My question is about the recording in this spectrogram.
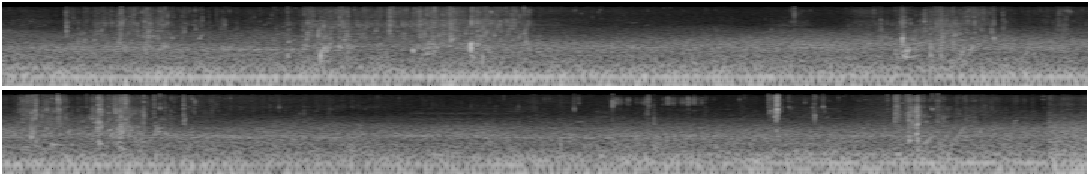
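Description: A hooked spotted seatrout splashes and thrashes at the surface of shallow water, and water sloshes as it is drawn in and handled, with a few short, sharp splashes. A steady low rumble sits underneath.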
